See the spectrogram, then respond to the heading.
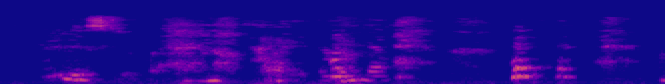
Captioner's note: all chattering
